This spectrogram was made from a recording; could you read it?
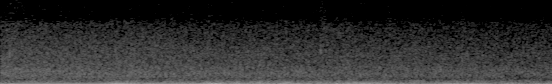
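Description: Deep, rolling thunder rumbles through a steady hiss of rain, with two heavier low booms swelling early on before the storm settles into a continuous grumble.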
